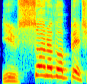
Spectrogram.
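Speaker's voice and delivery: high, loud, drawn-out accusation; mock outraged shout. Man turning on his laughing friend, mock outraged shout.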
